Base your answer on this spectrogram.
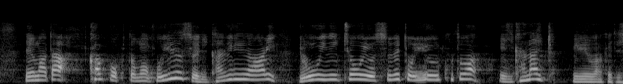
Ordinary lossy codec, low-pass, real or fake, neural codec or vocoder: none; 7.2 kHz; fake; codec, 24 kHz, 1 kbps, SNAC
